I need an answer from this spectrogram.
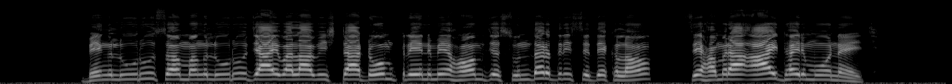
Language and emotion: Maithili, happy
